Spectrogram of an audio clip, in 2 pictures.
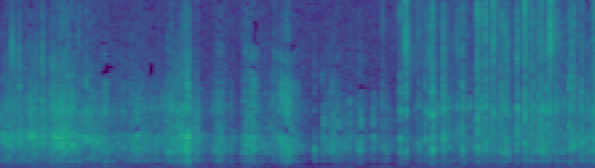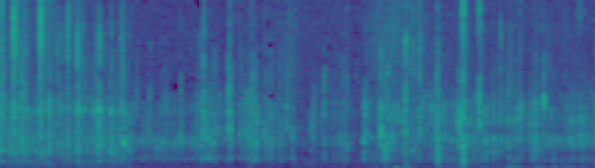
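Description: A pink silicone scrubber glove has its bristles scratched with long nails, giving a dense run of quick, dry, crackling scratches and taps. The sound has bright, crisp highs over a faint low rumble and stays soft and steady throughout.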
